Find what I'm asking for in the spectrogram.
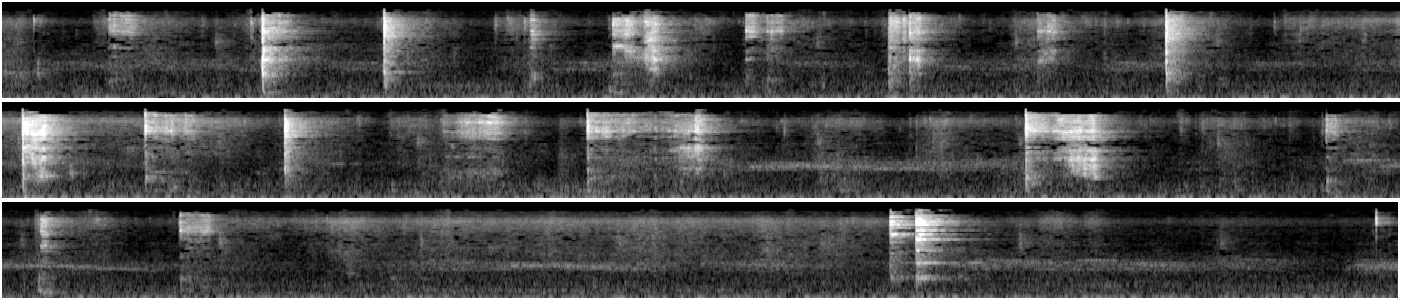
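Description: A utensil tosses a vegetable salad in a bowl, giving scattered light clinks and taps at an irregular pace against a quiet room, with a few sharper knocks among the soft contacts.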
